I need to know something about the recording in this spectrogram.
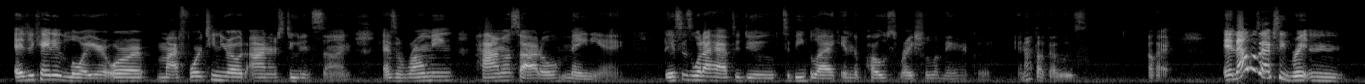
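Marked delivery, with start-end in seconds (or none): none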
